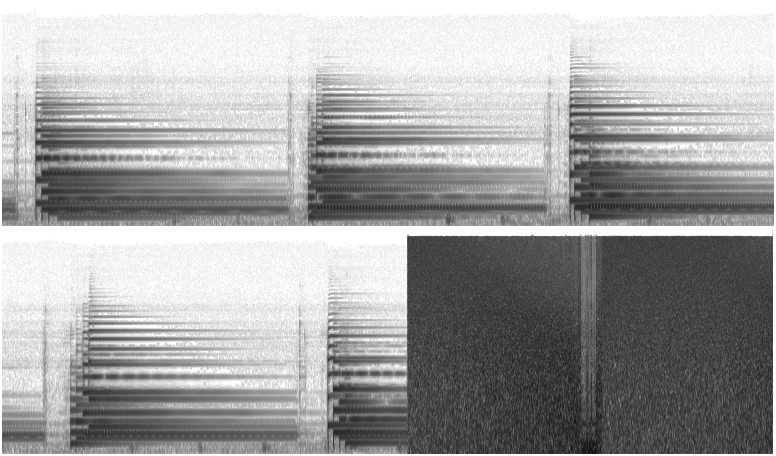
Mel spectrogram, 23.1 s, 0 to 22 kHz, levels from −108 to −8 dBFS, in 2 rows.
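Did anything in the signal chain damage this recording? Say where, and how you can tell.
Yes. At about 17.67 s the music gives way to loud, harsh broadband noise that runs to the end of the clip. That's samples built from the wrong bytes, a sample-format conversion fault. The reader is misassembling each sample, so the jittery low bits end up as the big part of every value.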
